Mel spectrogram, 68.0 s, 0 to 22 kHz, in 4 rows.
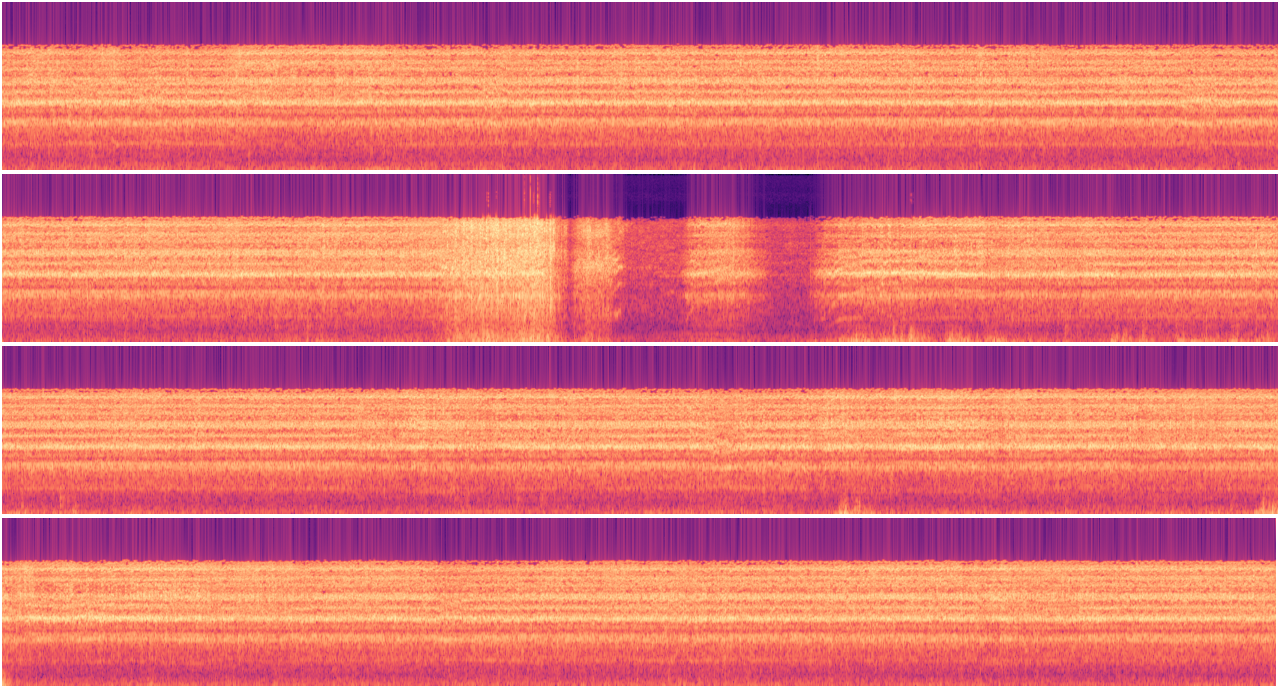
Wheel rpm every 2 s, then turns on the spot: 160, 160, 160, 160, 160, 160, 160, 160, 160, 160, 160, 150, 50, 40, 120, 160, 160, 160, 160, 160, 160, 160, 160, 160, 160, 160, 160, 160, 160, 160, 160, 160, 160, 160.
none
